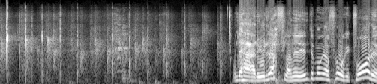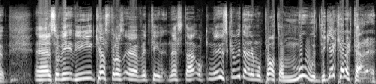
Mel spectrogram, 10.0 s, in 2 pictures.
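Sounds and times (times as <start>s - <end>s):
small group clapping: 0.0s - 3.7s
speech: 1.6s - 1.9s, 3.1s - 10.0s.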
